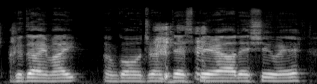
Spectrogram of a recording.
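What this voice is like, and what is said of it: Put-on Australian accent. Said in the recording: “Classic Australian accent I'm so good at.”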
